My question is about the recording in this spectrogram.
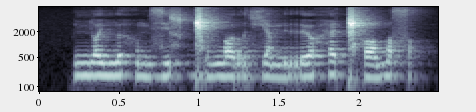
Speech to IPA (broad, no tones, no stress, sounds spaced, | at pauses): ɲ ɒ e̯ ŋ ə h ʊ m zʲ ə ɬ ɡ͡ǁ ʌ ŋ ɒ r ç æ m rʲ ɒ h æ ǁʰ ɒ m ɪ sˤ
